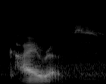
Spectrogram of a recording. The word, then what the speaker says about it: Kairos: if most of us don't know how to pronounce this word. So let's all say it. Kairos.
